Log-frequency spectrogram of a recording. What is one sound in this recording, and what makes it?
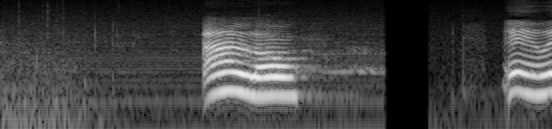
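A young woman speaks into a mobile phone.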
